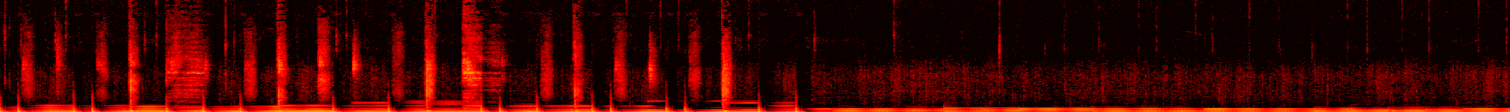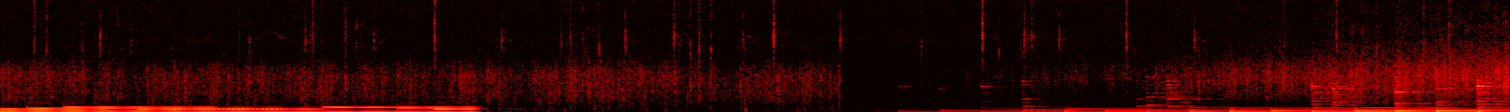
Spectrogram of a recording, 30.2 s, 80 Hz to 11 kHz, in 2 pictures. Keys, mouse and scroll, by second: 0.0 x, 2.2 x, 2.8 x, 5.9 click, 6.5 middle click, 10.6 middle click, 10.6 scroll up 1, 10.9 scroll down 1, 11.3 scroll up 1, 11.5-11.9 scroll down 1, 11.9 scroll up 1, 12.1-12.4 scroll down 1, 12.4 middle click, 13.4 middle click, 13.9 middle click, 14.2 scroll down 1, 14.7-15.0 scroll up 1, 15.4 middle click, 16.0 KP_1, 16.2 KP_3, 17.4 1, 18.5 2, 19.2-20.8 drag, 20.9 ctrl+z, 21.5 click, 22.0 ctrl+z, 28.6 ctrl+z, 29.1 ctrl+r.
